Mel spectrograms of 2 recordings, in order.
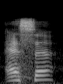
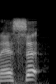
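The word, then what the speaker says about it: Esse: and a Barry ezer there's a difference it's it's going to be minimal of a difference in the other pronunciation but there is a difference there's an Essa and an ezza I mean fantastic isn't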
